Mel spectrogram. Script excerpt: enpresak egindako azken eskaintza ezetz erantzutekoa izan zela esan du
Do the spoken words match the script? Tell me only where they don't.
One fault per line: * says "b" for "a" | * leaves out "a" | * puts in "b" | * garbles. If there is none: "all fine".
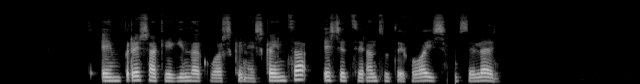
* leaves out "esan"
